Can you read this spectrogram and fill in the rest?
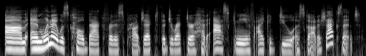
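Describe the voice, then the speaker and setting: A woman's voice: on the low side, a little fast, fairly bright tone, no echo, studio quality. A woman hosting a podcast, chatting effusively with lots of fillers. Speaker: podcast host. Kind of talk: casual podcast chat.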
